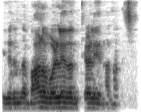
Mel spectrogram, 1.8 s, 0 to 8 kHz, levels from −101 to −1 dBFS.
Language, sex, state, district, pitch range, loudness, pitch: Kannada, male, Karnataka, Bijapur, 125-130 Hz, -17 LUFS, 130 Hz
